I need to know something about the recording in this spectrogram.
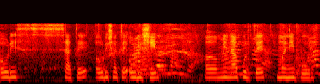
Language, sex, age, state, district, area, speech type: Marathi, female, 18-30, Maharashtra, Satara, urban, spontaneous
